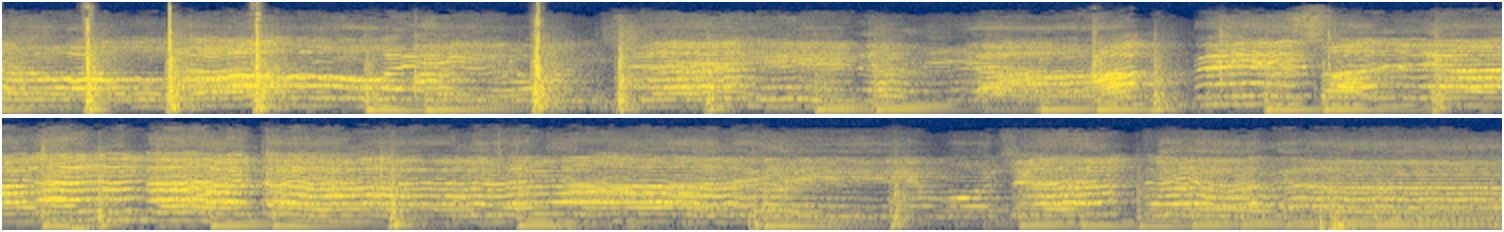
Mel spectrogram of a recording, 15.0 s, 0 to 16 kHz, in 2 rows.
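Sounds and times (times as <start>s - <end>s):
solo voice singing devotional song: 0.0s - 15.0s
steady low drone note: 14.1s - 14.9s.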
